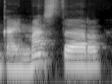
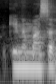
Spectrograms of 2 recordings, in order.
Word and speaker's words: KineMaster: Jadi untuk cara baca aplikasi ini bukan KineMaster, bukan kadang-kala salah penyebutan kok. Kalau dari KineMaster Indonesia bilang ini aplikasi kalau dibaca itu KineMaster. Jadi bukan KineMaster begitu.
